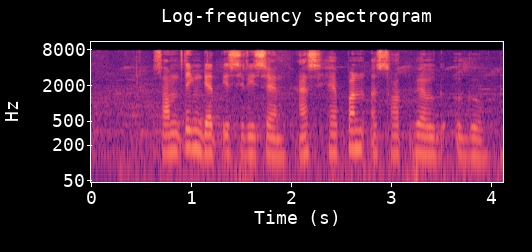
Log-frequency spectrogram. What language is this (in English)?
Javanese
